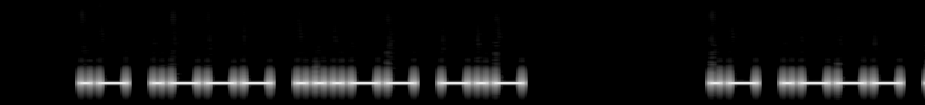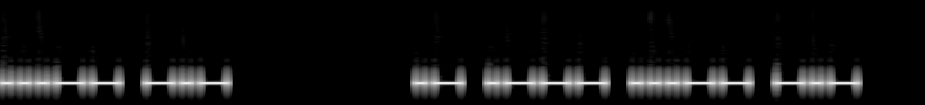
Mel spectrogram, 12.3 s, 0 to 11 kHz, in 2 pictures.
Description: Morse code, heard as a keyed tone, about 20 wpm, 700 Hz. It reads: AJ3K AJ3K AJ3K
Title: USA Call Signs - 4 Characters - Repeated 3x - 20wpm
